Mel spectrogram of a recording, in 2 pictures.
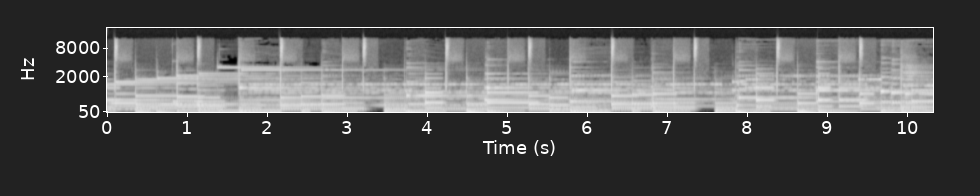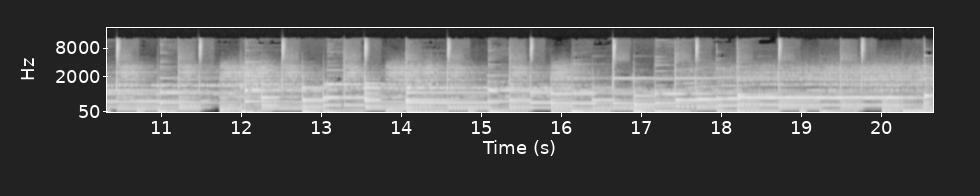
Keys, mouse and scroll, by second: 4.5 scroll down 3, 5.1 middle click, 6.7 shift+middle click, 8.0-8.3 scroll up 2, 11.1-11.6 scroll down 2, 11.6 middle click, 12.1-12.9 scroll up 1, 15.5 scroll up 1, 15.7 scroll down 2, 16.3 scroll up 2, 19.1 scroll down 3, 19.5 middle click, 19.9-20.3 scroll up 2.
